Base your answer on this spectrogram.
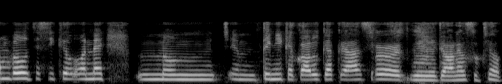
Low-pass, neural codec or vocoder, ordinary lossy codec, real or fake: none; codec, 16 kHz, 1.1 kbps, Voila-Tokenizer; none; fake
